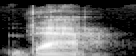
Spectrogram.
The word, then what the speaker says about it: that: You cannot say that. You have to use a stop T. That. The tongue comes up and stops the air.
